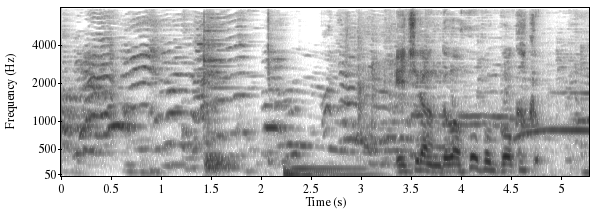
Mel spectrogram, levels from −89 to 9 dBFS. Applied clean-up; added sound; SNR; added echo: classical method log-MMSE.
